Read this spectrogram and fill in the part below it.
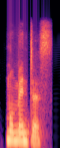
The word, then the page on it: momentous: Indian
